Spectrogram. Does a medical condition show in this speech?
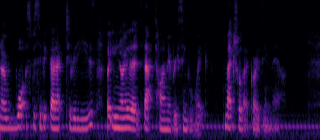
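No.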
